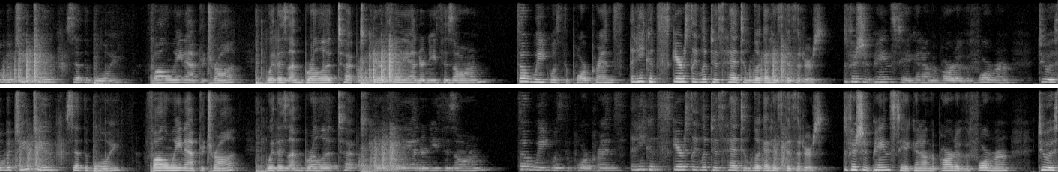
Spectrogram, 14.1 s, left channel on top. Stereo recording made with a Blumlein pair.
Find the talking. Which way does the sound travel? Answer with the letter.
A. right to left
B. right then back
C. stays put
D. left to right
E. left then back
E.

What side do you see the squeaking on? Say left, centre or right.
left.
